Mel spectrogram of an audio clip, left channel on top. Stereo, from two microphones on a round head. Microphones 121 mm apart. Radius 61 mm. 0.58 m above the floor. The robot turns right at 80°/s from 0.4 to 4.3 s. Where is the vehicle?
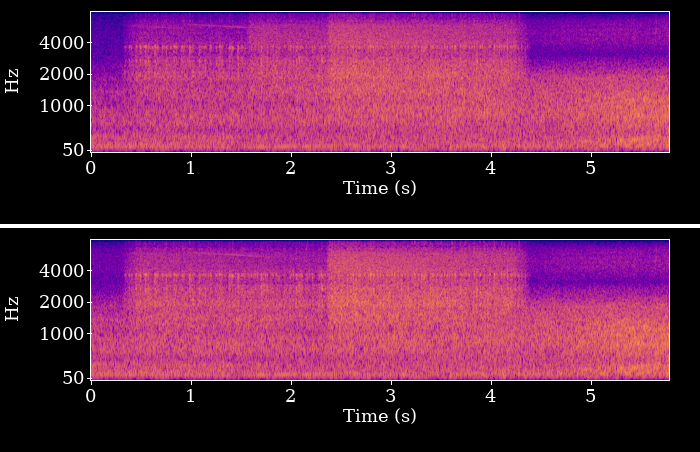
125° right; by 5.8 s 175° right.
